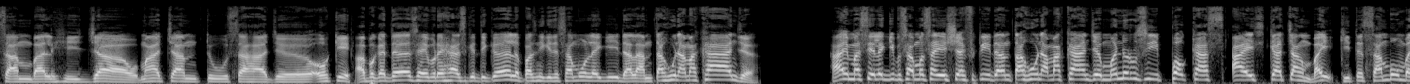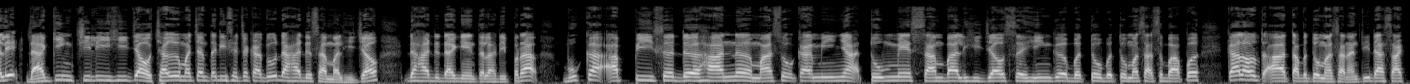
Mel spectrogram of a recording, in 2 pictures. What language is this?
Malay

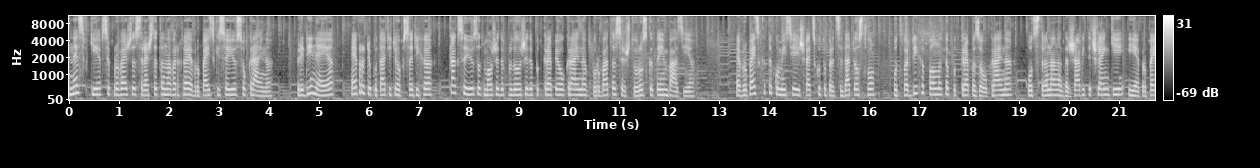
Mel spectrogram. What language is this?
Bulgarian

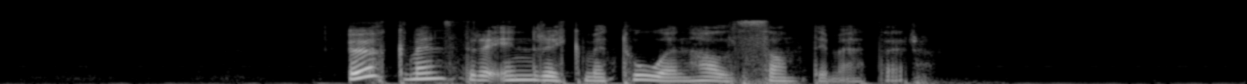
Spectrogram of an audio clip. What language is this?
Norwegian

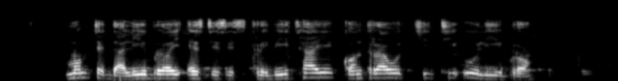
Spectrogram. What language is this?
Esperanto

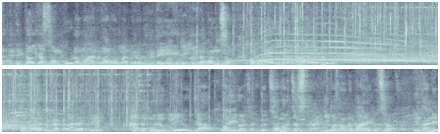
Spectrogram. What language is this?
Indonesian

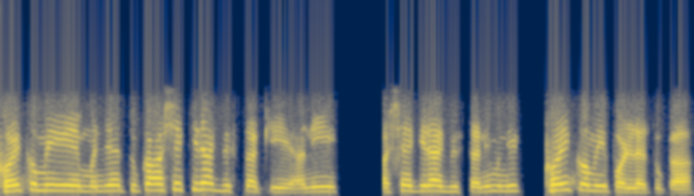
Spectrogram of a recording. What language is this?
Konkani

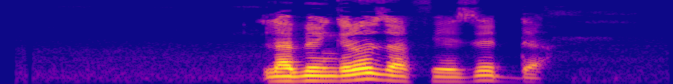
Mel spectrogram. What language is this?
Ganda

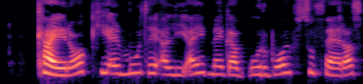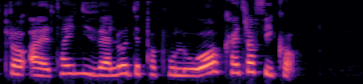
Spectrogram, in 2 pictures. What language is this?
Esperanto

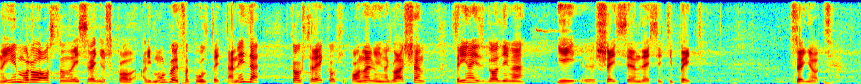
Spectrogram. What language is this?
Serbian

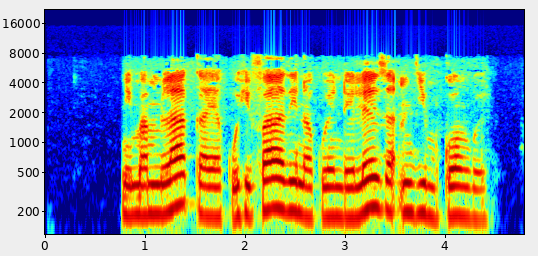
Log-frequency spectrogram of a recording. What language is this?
Swahili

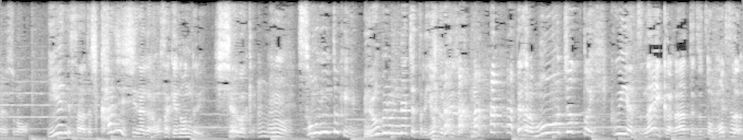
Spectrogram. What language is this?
Japanese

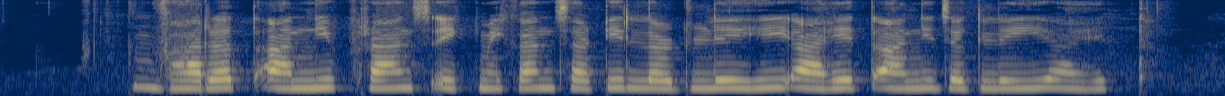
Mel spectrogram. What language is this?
Marathi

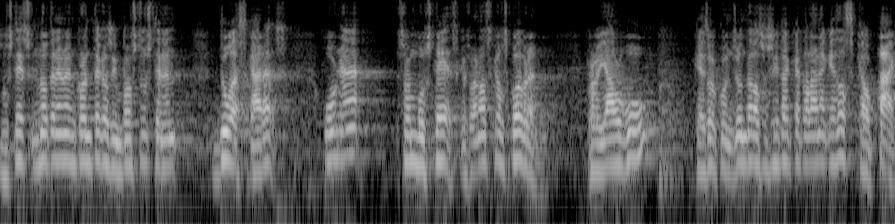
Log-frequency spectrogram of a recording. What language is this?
Catalan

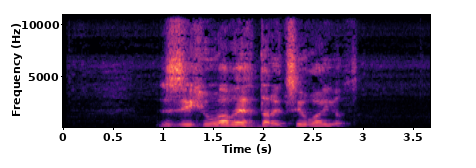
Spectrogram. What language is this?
Kabyle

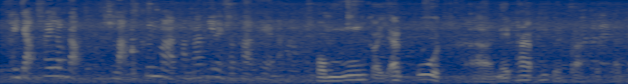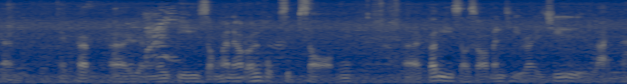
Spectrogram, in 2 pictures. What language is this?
Thai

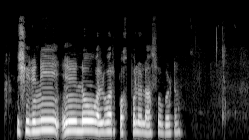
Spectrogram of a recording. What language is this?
Pashto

